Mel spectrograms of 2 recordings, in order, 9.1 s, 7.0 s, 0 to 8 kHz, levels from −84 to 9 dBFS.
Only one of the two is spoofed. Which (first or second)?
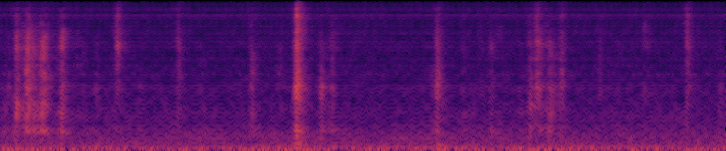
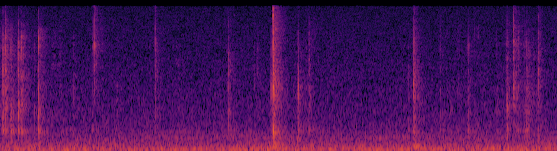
first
